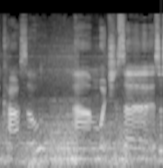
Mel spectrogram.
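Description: A woman talking close to the microphone inside a moving car, over the steady road and engine noise of the cabin.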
